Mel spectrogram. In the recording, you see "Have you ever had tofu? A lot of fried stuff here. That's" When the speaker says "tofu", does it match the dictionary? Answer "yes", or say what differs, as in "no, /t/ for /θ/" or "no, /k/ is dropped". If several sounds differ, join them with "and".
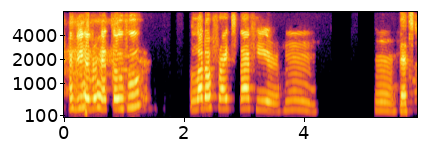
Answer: no, /s/ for /t/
